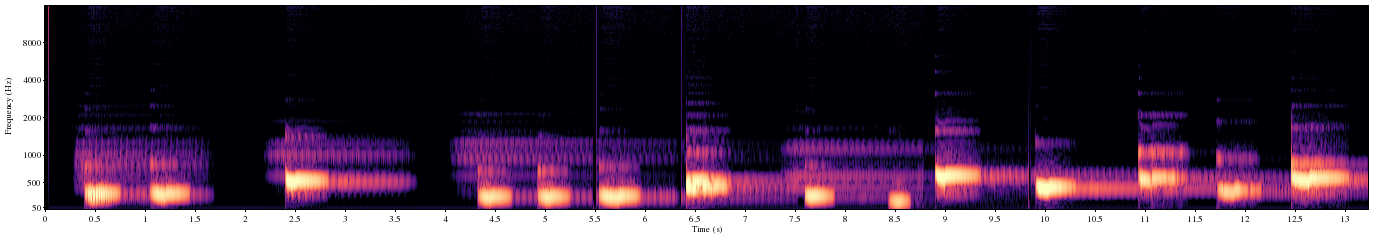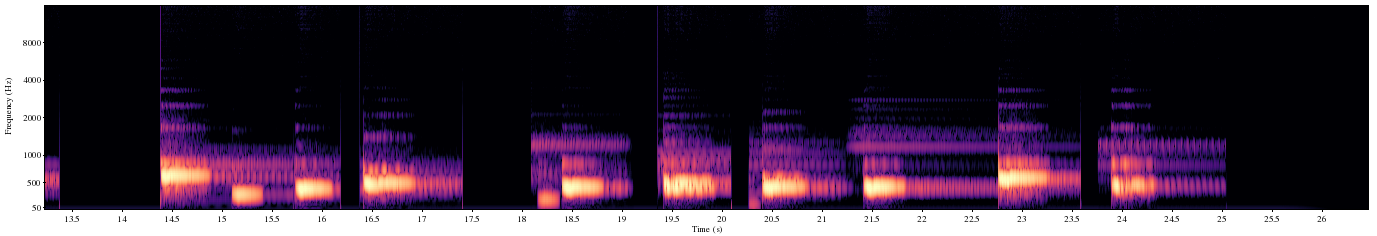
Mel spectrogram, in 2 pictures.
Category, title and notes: Instrument samples > Synths / Electronic
Bendy Circuit Lofi Key
All sounds sourced from this event are original recordings made by the participants or organizers (no uncleared samples).
lofi, retro, bendy, analog, key, soft, circuits, fm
